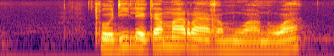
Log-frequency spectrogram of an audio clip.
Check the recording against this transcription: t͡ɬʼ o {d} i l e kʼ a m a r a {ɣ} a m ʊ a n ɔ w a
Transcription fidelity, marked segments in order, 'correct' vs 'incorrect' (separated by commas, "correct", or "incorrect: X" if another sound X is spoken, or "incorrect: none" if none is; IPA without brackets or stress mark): correct, correct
